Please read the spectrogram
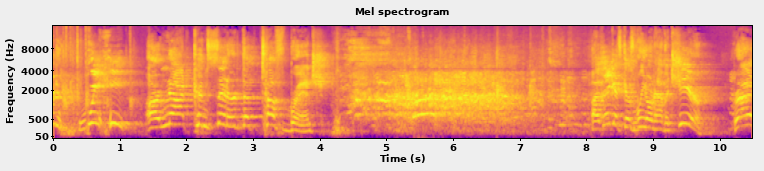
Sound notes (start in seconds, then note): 4.3 audience laughing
